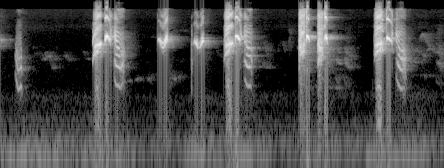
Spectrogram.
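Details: Long-tailed shrike training song: harsh, grating, broadband bursts alternating with short high squeaks, delivered in uneven clusters.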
